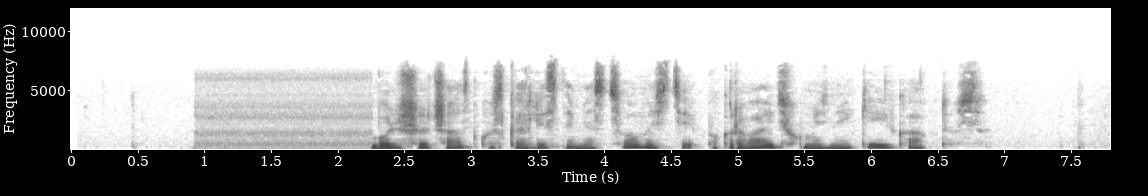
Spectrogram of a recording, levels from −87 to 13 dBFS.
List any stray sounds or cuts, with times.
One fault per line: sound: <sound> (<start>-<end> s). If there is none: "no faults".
no faults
